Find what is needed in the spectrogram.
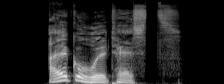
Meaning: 1. genitive singular of Alkoholtest 2. plural of Alkoholtest
- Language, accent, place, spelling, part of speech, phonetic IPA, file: German, Germany, Berlin, Alkoholtests, noun, [ˈalkohoːlˌtɛst͡s], De-Alkoholtests.ogg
